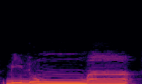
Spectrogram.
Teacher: Jadi dibacanya idgham biguna. Ya, jadi ditahan dulu 2 harokat dengan guna. Bidumma itu juga panjangnya 2 harokat.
